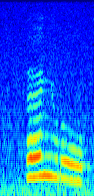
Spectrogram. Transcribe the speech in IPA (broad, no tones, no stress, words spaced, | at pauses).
ɛlʲuɾo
